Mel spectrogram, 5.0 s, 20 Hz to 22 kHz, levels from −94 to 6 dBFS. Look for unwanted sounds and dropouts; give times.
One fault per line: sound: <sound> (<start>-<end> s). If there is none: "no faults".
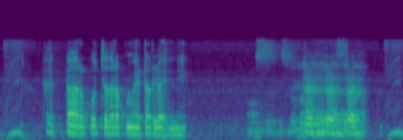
sound: laugh (3.1-4.6 s)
